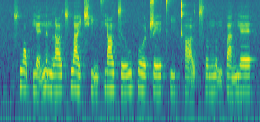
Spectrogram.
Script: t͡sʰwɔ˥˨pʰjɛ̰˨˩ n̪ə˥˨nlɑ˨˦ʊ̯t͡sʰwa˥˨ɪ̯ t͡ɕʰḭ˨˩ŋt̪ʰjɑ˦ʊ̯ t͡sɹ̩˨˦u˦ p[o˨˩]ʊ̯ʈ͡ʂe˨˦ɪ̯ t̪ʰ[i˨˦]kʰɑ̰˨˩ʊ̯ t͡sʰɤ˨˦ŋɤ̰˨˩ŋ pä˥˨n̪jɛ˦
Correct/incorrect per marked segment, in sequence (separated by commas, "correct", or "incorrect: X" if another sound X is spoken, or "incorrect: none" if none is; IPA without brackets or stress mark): incorrect: o˥˨, correct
